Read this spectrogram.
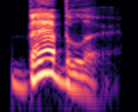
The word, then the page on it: babbler: British English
